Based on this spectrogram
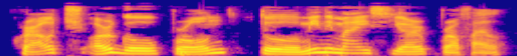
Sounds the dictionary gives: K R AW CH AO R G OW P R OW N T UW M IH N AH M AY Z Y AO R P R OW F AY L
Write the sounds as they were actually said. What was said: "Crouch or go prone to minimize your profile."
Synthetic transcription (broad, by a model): K R AW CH AO R G OW P R OW N T UW M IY N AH M AY S Y AO R P R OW F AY L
